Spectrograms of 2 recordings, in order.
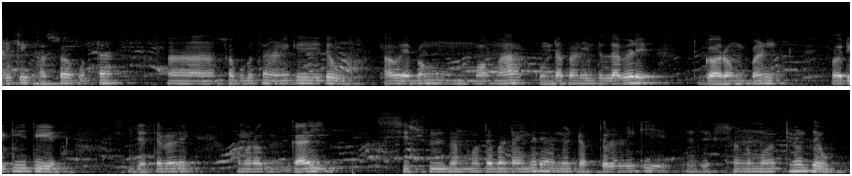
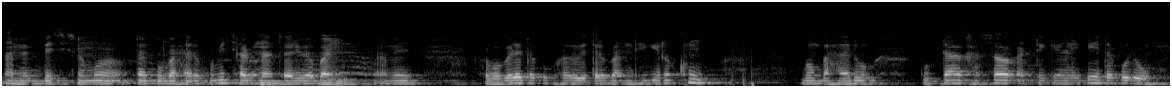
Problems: continuous background conversations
